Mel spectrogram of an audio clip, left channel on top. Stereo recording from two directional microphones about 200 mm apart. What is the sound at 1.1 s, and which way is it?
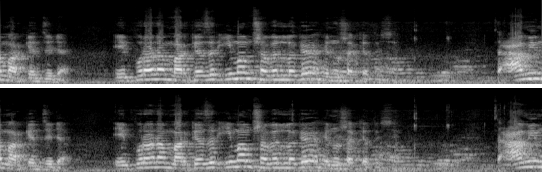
A man's voice, 10° right (ahead or behind).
